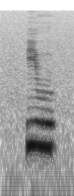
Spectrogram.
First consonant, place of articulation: palatal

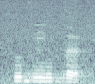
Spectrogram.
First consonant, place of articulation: labial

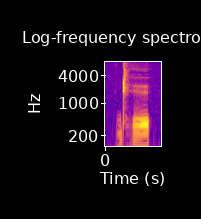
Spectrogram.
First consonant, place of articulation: retroflex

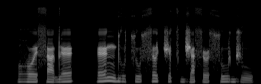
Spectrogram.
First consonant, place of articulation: uvular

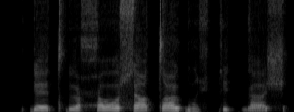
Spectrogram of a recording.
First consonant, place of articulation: velar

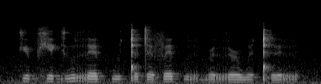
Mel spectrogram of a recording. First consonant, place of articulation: velar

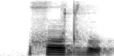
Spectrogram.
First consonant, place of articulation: velar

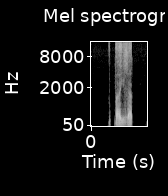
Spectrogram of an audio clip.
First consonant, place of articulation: labial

